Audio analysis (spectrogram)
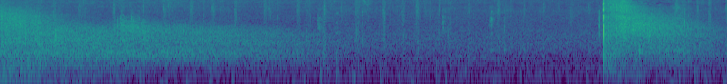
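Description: Video game gunfire rattles at a distance over a constant roaring background, with one sharp, louder shot cracking near the end.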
